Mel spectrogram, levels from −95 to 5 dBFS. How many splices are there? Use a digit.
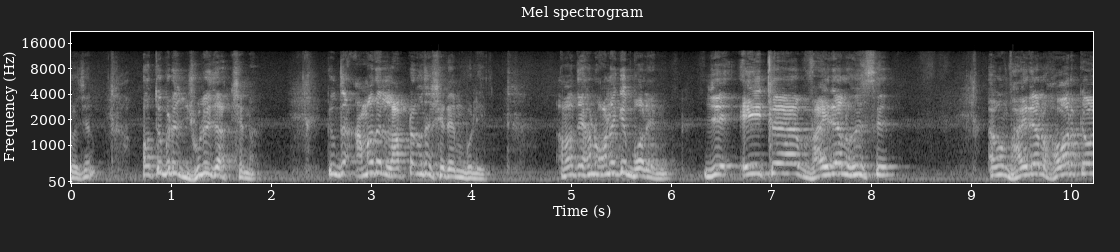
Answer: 0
